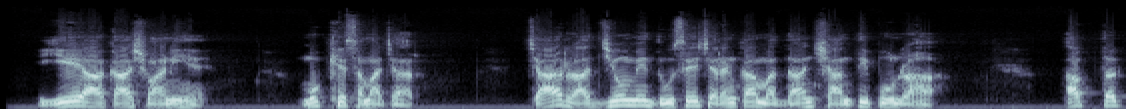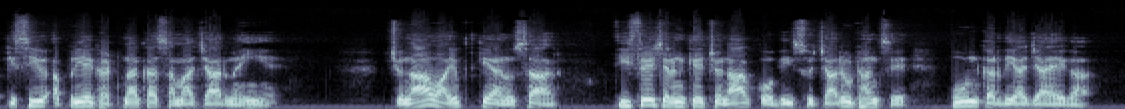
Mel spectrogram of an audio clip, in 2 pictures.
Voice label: RADIO NEWS HINDI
